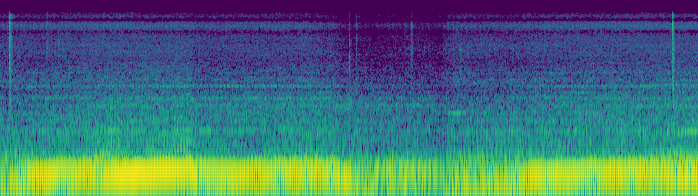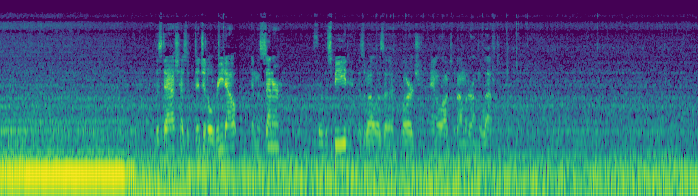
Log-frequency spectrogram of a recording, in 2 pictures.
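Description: A car engine rumbles loudly, revving up and easing off as the car drives.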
